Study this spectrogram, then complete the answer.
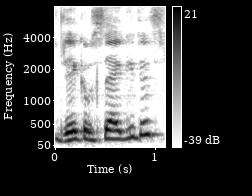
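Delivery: usual speaking voice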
